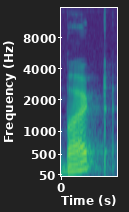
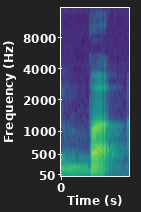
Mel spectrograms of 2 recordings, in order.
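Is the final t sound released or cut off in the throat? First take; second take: released; cut off. First: It is said in a neutral accent. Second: It is said in a British accent.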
